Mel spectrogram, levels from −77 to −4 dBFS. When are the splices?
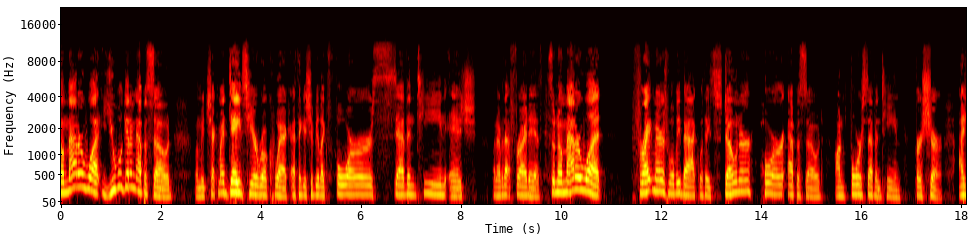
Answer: cut 1; at 9.7 s

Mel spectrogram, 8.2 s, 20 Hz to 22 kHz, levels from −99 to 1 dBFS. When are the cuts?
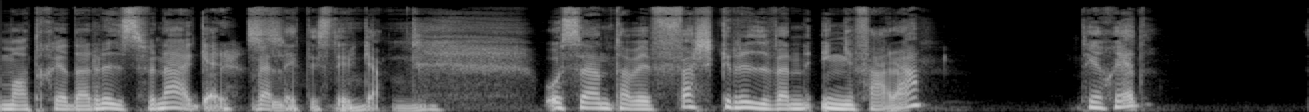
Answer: cut 1; at 1.5 s

